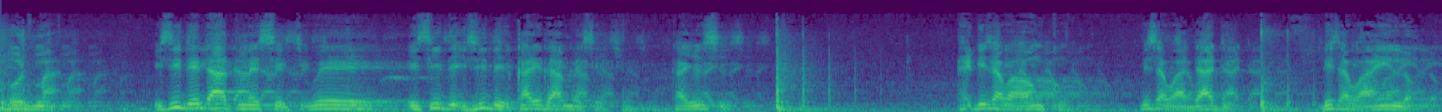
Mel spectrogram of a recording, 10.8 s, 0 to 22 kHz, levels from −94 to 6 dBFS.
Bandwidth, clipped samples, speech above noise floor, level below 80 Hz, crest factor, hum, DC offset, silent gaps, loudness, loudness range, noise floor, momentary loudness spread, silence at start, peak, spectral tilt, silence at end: 13 kHz; under 0.1%; 22 dB; -46 dBFS; 20 dB; none; under 0.1%; none; -25 LUFS; 6 LU; -46 dBFS; 14 LU; 0 s; -6 dBFS; -6 dB/octave; 0 s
